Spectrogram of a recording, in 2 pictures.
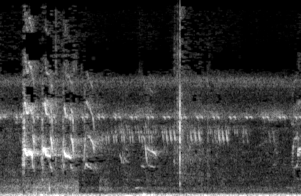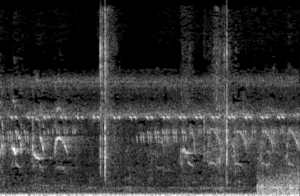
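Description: Faint high bird chirps in short bursts, a few near the start and again around the middle, over a low outdoor background hum, with a few sharp clicks.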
